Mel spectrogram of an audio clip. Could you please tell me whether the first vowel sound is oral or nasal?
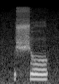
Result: oral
